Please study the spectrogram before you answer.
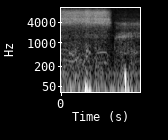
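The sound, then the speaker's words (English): A person makes a drawn-out hissing sound imitating a snake, a steady sibilant hiss lasting about a second, then a softer, lower hiss trails off. No words are spoken. “Are you saying he's a snake monster?”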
